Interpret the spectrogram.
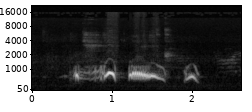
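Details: Spotted dove used as a decoy, cooing to call others in the morning. A low, soft phrase of hollow coos, a quick run followed by a longer drawn-out coo and a short final note, on a quiet background.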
